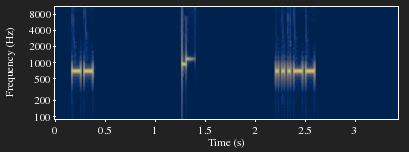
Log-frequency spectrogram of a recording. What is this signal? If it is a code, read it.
Morse code, heard as a keyed tone, about 40 wpm, 700 Hz. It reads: M 3
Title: Single Letter-Number Alt 40wpm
